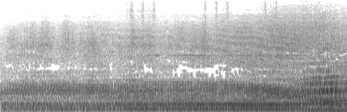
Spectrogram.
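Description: A de Havilland Chipmunk propeller plane's engine drones steadily, its low, even hum swelling a little as it goes on, with no talking.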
